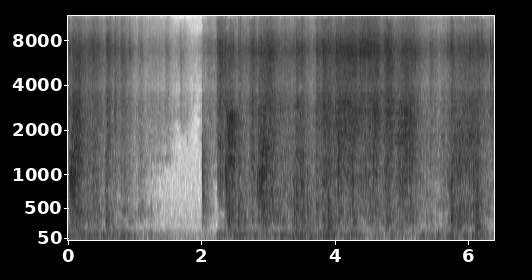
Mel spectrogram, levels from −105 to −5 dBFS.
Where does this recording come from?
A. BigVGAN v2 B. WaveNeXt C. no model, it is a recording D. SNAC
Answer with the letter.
C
